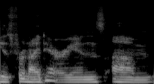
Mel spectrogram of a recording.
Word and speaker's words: cnidarian: say C is for cnidarians um cnidarian starts with a silent c it's cnid uh but like business you're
